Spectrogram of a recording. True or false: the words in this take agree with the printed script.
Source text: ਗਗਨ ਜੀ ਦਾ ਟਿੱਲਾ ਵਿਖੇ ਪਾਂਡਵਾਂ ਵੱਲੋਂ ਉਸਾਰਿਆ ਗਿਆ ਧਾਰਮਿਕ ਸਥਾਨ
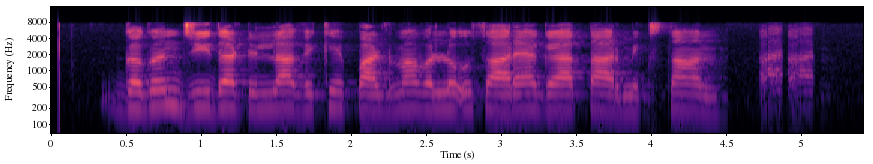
true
